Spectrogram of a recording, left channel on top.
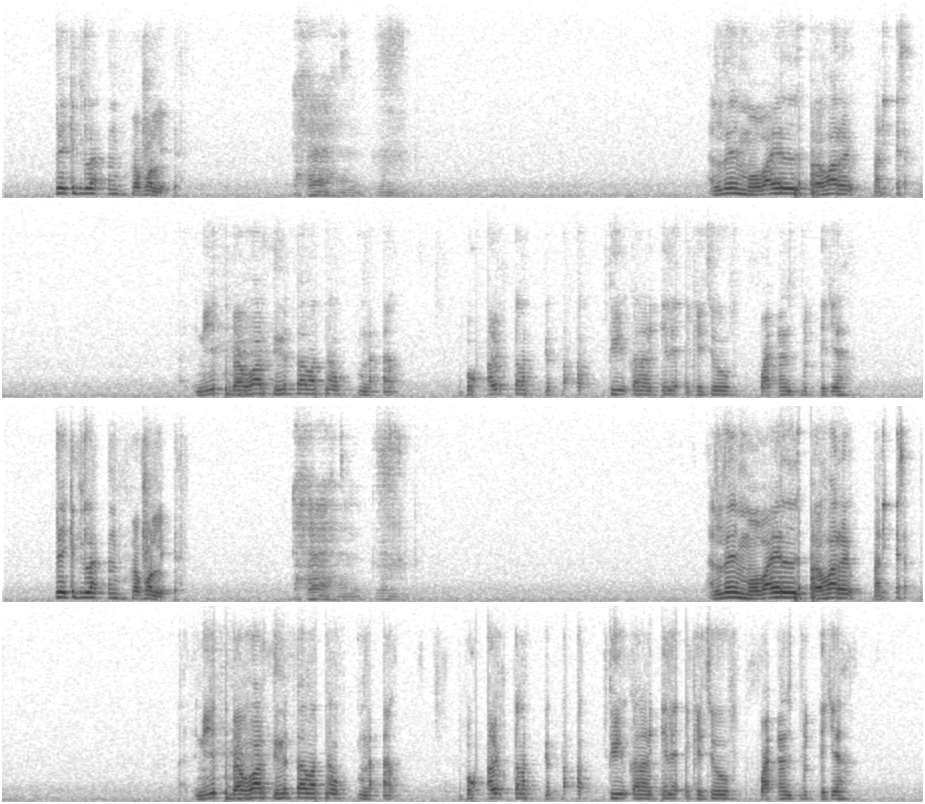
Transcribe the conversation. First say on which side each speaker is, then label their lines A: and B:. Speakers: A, on the right (about 45°); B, on the right (about 65°).
A: ᱤᱫᱤ ᱠᱟᱴᱤᱡ ᱞᱟᱝ ᱨᱚᱯᱚᱨ ᱞᱮᱱ ᱜᱮ
B: ᱦᱮᱸ ᱦᱮᱸ ᱞᱟᱹᱭ ᱢᱮ
A: ᱟᱞᱮ ᱢᱳᱵᱟᱭᱤᱞ ᱵᱮᱵᱚᱦᱟᱨ ᱦᱩᱭᱩᱜ ᱠᱟᱱᱟ ᱴᱷᱤᱠ ᱱᱤᱭᱟᱹ
B: ᱦᱮᱸ
A: ᱵᱮᱵᱚᱦᱟᱨ ᱛᱤᱱᱟᱹᱜ ᱴᱟ ᱢᱟᱱᱮ ᱢᱮ <unintelligible>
